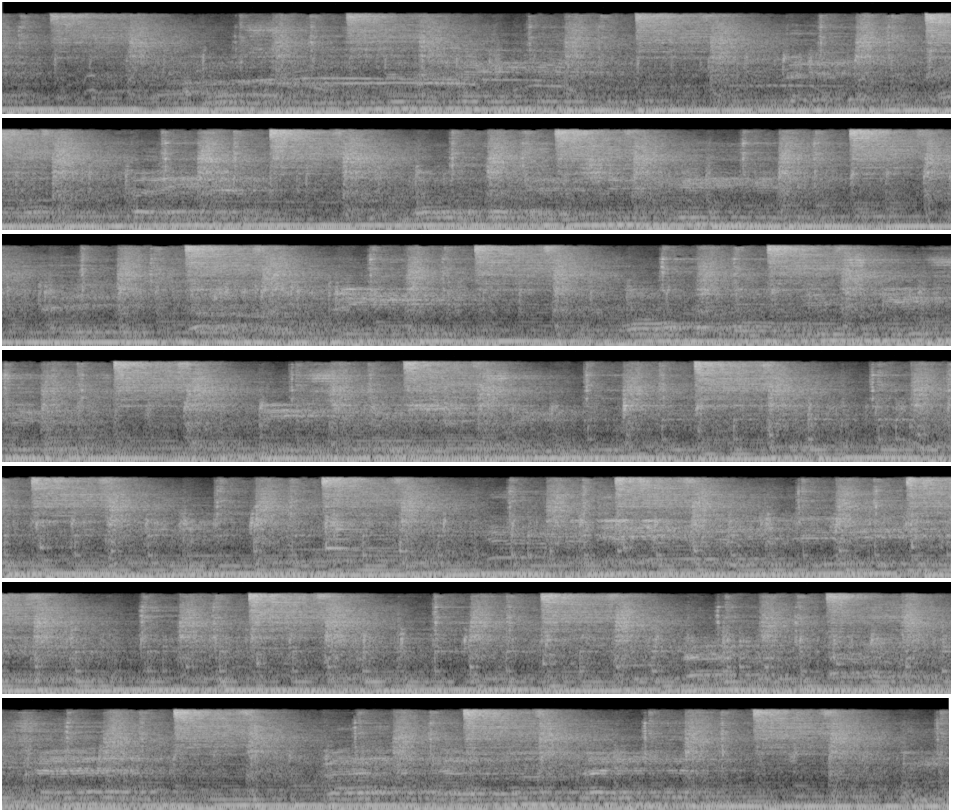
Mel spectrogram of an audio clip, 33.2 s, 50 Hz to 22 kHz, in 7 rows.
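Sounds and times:
live rock music with drums, bass and guitars: 0:00.0 - 0:33.1
crowd whooping and shouting: 0:00.1 - 0:05.0, 0:20.0 - 0:22.9.

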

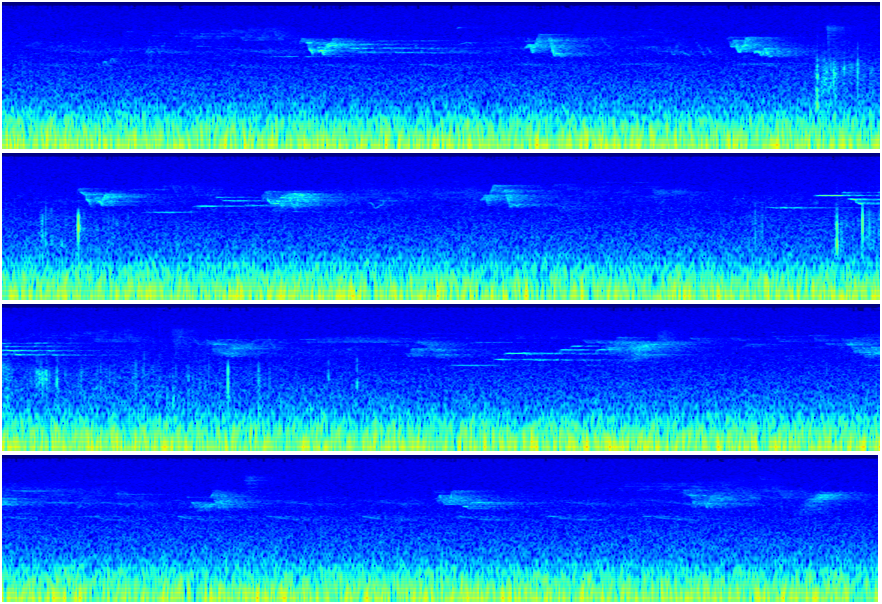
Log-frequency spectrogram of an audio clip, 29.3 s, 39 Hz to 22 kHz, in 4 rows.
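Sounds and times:
ovenbird singing: 0:00.2 - 0:29.0
steady low outdoor rumble: 0:03.8 - 0:19.6.

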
